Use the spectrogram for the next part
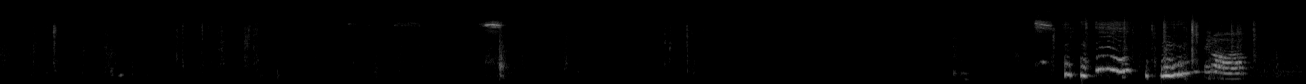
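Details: Waiting indoors for their owner down in the basement, two young female dachshunds, Saigrorg and Tanggwa, stay mostly quiet with faint scrapes and one brief squeak. Near the end comes a burst of wavering, high, pleading whines lasting about two seconds.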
